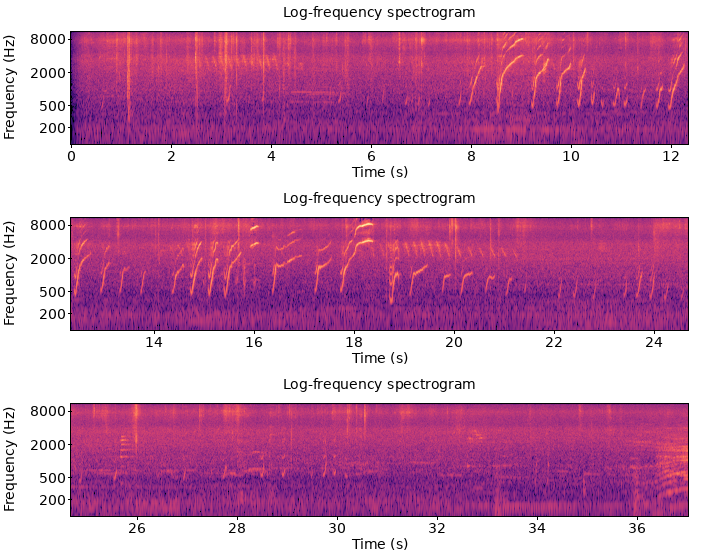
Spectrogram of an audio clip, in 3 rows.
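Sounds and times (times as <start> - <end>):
guinea pigs wheeking: 6.2 - 26.0, 27.6 - 30.6.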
